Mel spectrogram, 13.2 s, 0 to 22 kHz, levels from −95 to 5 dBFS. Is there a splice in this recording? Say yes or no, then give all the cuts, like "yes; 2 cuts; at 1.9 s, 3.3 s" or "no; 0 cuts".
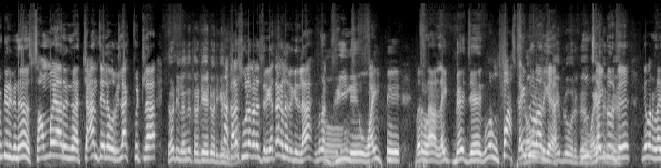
no; 0 cuts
